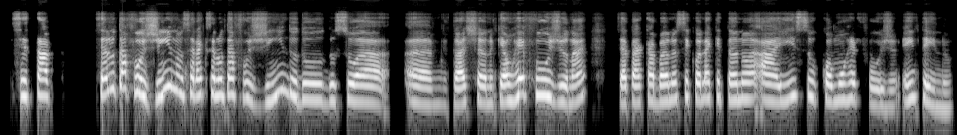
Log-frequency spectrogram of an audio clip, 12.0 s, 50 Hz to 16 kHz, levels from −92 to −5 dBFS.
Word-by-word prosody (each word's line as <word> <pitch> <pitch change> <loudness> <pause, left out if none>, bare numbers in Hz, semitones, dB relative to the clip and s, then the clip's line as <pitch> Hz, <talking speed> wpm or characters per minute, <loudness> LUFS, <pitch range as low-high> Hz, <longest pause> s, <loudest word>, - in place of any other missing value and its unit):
Você 260 0 +1
tá 265 +1 +4 0.5
você 280 - +2
não 360 +4 0
tá 370 +1 +3
fugindo? 305 +3 +2
Será 280 0 +1
que 275 - -19
você 290 - +2
não 275 0 +2
tá 280 0 +2
fugindo 245 - -3
do 230 -1 0
do 220 +2 -4
sua 210 -2 +1 0.2
ah 195 -3 0 0.2
tô 185 - -2
achando 195 +1 +2
que 215 - -4
é 210 - +7
um 220 - +1
refúgio, 270 -5 +2
né. 220 +7 -1 0.4
Você 195 -1 +2
tá 210 +1 +1
acabando 215 +2 +1
se 250 +1 -4
conectando 235 -1 0
a 235 -1 +2
a 210 - +1
isso 260 +3 -4
como 220 0 0
refúgio. 185 -7 -6
Entendo. 215 -9 -2
230 Hz, 170 wpm, -16 LUFS, 210-265 Hz, 0.5 s, é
